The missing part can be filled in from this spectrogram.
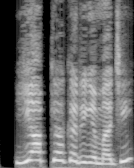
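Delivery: outright yelling, high and loud. Reading a story where the daughter-in-law suddenly cries out: shouting. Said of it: "अनु चिल्लाने लगती है".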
